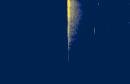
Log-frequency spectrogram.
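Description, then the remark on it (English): A single sharp hand clap, made to sync a camera recording after a hiccup, cracks out loud and bright, decaying quickly, followed by faint low rustling and a soft second tap near the end. “A little bit of a hiccup there, just clap in case.”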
